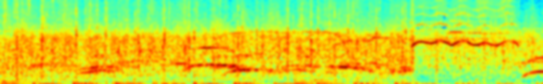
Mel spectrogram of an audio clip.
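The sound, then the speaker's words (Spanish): Audience applause fills the room in a steady, dense wash of clapping that holds at the same level throughout, with some voices rising over it. “Otro aplauso para un habitual nuestro”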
